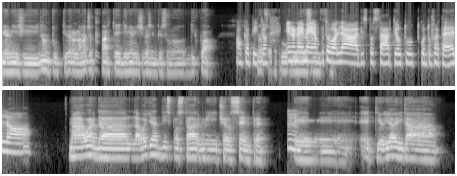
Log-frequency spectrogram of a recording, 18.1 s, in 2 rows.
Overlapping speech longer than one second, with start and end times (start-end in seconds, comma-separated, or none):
5.1-6.4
